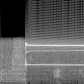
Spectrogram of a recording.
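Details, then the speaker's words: Small solar-battery inverter trying to run a fridge gives a sudden continuous high-pitched double-tone beep and keeps showing an SC error; it will not take the fridge. This is an overload or short-circuit alarm. "My Inverter will not take it. It keeps giving me an SC error."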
